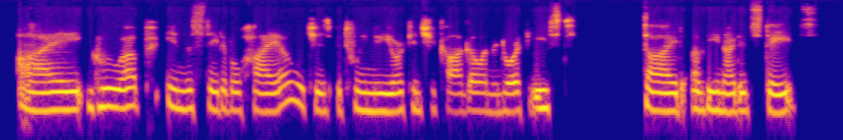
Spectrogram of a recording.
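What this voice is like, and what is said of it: American accent. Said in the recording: “probably you can tell already by my accent that I'm American”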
